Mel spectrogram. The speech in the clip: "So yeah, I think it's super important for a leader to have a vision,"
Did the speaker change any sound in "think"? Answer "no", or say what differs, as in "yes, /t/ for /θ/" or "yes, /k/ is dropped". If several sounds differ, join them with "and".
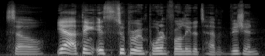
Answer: no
